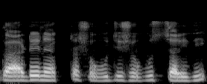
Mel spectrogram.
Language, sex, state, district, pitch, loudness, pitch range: Bengali, female, West Bengal, Paschim Medinipur, 190 Hz, -18 LUFS, 180-200 Hz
